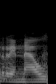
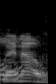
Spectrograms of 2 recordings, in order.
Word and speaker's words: Renaud: Bueno, tenemos entrevista con Michelle Renaud, ¿se pronuncia? Michelle Renaud. Sí. Renaud.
